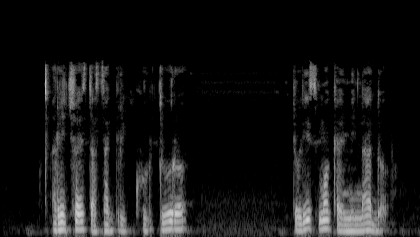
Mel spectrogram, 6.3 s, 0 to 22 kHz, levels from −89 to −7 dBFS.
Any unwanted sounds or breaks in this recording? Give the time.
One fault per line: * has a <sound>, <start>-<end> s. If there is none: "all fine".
all fine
